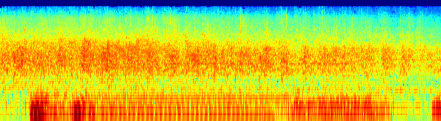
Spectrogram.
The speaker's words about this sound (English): you ought to give her a round of applause.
